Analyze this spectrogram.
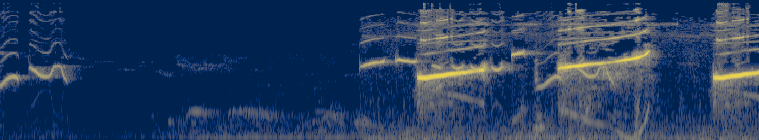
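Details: Oriental magpie-robin song played as a lure for birds: a brief wavering whistle, silence, then long loud rising whistles repeated at uneven intervals.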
